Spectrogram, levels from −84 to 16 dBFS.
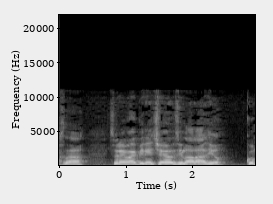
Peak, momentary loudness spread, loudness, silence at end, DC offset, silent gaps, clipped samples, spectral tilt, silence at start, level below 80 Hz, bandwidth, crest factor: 0 dBFS; 8 LU; -11 LUFS; 0 s; under 0.1%; none; under 0.1%; -6.5 dB/octave; 0 s; -42 dBFS; 10.5 kHz; 12 dB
